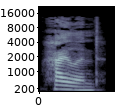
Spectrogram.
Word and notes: highland: American English

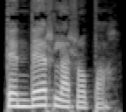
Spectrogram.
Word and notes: tender la ropa: European Spanish

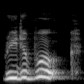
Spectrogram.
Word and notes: read a book: British English

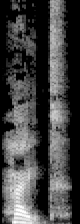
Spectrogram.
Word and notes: height: American English

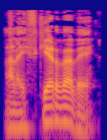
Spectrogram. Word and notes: a la izquierda de: European Spanish

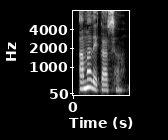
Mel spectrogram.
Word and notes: ama de casa: European Spanish

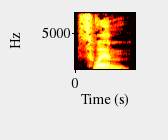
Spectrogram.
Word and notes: swim: American English

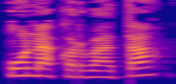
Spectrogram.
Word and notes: una corbata: European Spanish

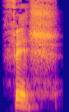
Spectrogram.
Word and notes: fish: American English

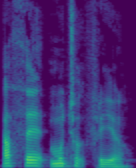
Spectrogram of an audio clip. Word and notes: hace mucho frio: European Spanish

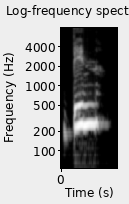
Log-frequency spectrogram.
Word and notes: bin: british-english

